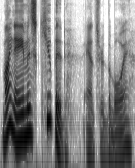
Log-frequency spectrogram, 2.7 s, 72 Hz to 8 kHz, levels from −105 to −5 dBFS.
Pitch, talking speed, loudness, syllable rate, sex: 140 Hz, 155 wpm, -15 LUFS, 4.4 syllables/s, male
